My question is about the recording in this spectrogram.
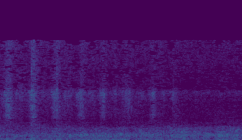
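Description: Outdoor wind on the microphone, a low, uneven rumble, with a few faint scratchy ticks over it.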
